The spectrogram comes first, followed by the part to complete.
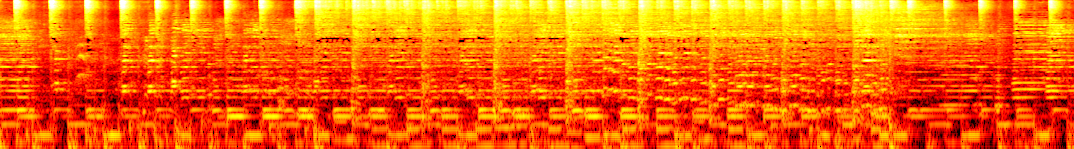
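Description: Live tex-mex honky-tonk band playing an instrumental passage: accordion over electric guitar and a drum kit keeping a steady beat.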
